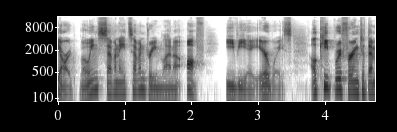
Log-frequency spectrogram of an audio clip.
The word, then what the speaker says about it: EVA Air: Eva Airways yes that's apparently how you say it I also just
